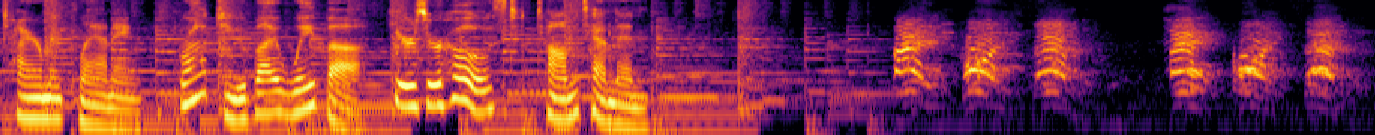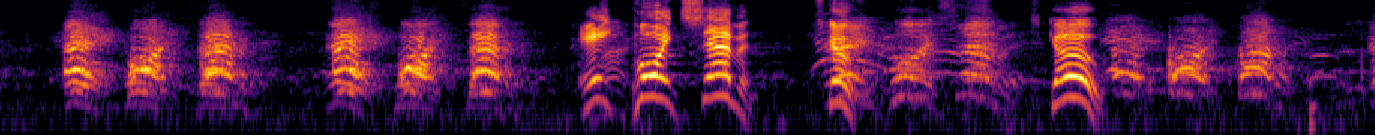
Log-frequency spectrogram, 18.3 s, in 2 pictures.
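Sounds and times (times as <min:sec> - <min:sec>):
speech: 0:00.1 - 0:04.5
crowd chanting at a union rally near the Capitol: 0:05.9 - 0:18.3.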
